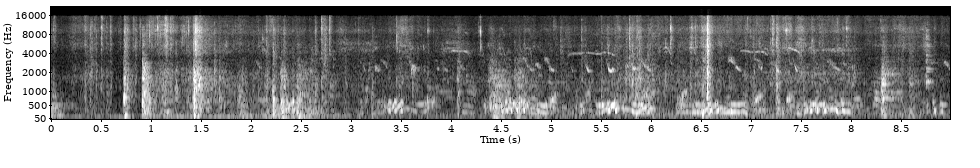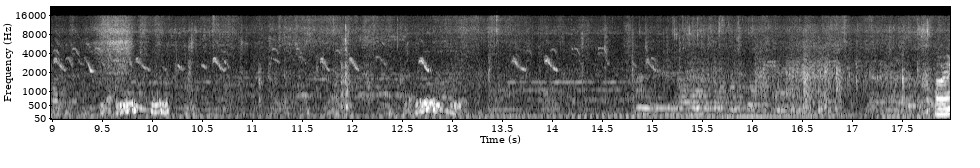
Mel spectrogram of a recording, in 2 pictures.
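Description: Lalmohan breed pigeons coo in a loft, soft repeated throaty calls with a steady rhythm, joined by other birds and clucking fowl, while people talk in the background throughout.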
